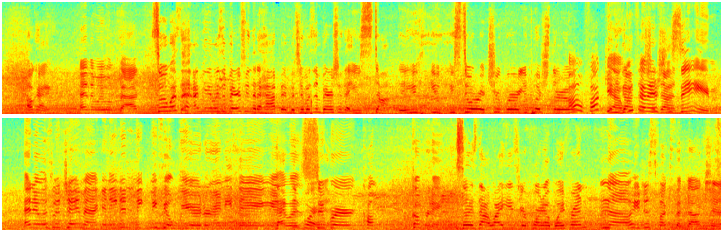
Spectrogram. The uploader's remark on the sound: Recorded during Exxotica convention.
